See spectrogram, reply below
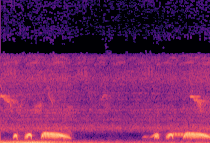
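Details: Spotted dove (đồng son chân tím type) cooing in a fast style: two short notes then a long, slightly falling coo, phrase given twice, over low rumbling noise with faint high chirps.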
